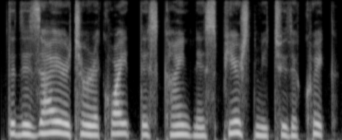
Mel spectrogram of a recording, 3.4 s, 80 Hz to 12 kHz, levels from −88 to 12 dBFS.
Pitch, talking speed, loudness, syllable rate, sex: 220 Hz, 195 wpm, -16 LUFS, 5.2 syllables/s, female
